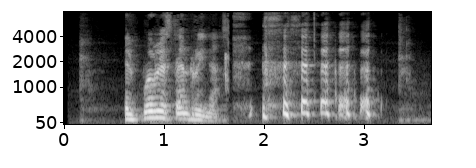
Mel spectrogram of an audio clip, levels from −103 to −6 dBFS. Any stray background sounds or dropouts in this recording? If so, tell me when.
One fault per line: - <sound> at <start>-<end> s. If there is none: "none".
- laugh at 1.7-3.2 s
